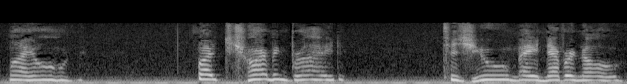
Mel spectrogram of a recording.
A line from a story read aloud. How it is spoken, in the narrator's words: while bitter tears did flow, and cried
